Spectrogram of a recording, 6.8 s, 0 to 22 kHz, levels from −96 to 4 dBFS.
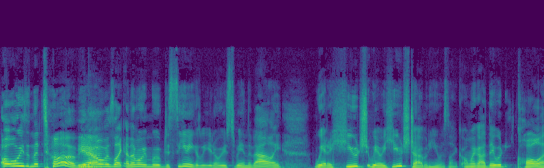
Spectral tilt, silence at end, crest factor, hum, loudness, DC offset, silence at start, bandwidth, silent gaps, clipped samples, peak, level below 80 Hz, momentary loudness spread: -5.5 dB/octave; 0 s; 16 dB; none; -17 LUFS; under 0.1%; 0 s; 14 kHz; none; under 0.1%; 0 dBFS; -50 dBFS; 9 LU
